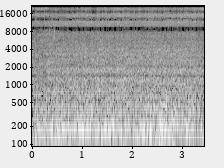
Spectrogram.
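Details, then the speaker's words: Mr. Cool 36,000 BTU 21 SEER mini-split heat pump condenser at 35°F outside, heating home to 68°F, mic next to unit: about 57 dB, only a low even fan rumble, compressor inaudible, no rattle; normal quiet running. "So about 57 decibels. We can't even hear the compressor running. Basically all we can hear is the fan, and this is right above my office."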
